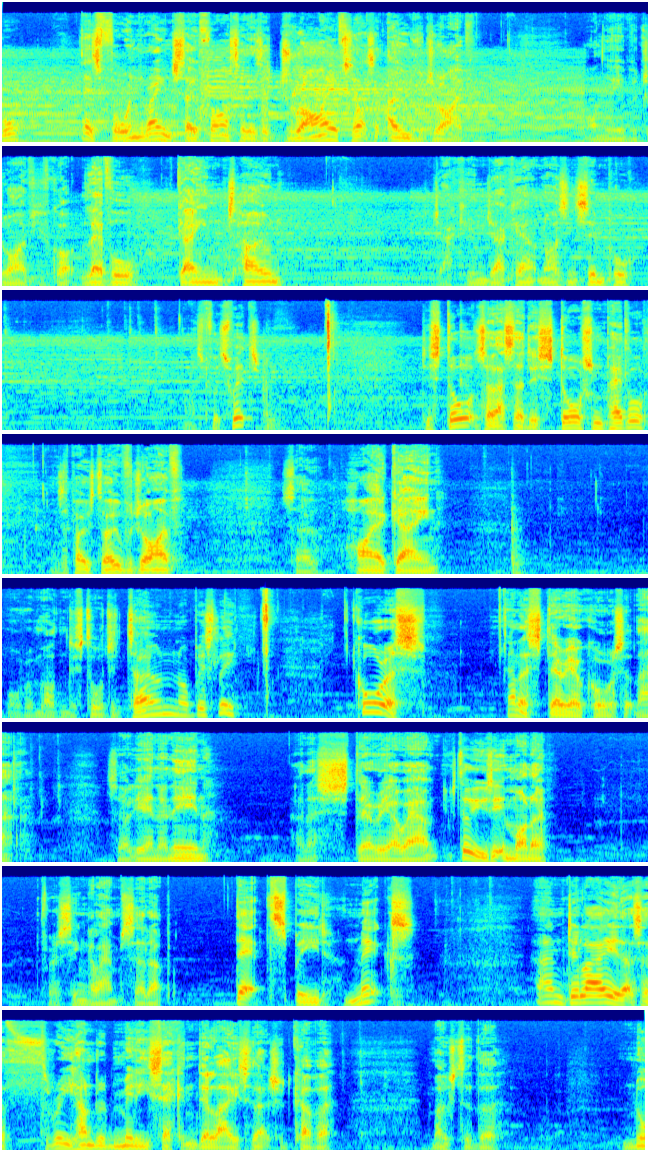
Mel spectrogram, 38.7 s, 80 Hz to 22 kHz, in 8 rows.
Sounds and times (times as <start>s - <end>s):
Speech: 0.0s - 3.6s, 4.4s - 7.0s, 8.1s - 9.6s, 11.0s - 11.8s, 12.8s - 15.9s, 16.6s - 17.9s, 19.4s - 21.2s, 22.0s - 24.4s, 25.0s - 28.5s, 29.4s - 32.2s, 33.0s - 36.4s, 37.1s - 37.8s
Music: 0.0s - 38.7s.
